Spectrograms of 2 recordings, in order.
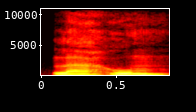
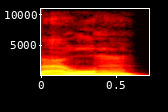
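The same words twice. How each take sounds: First: The h sound is strong and clearly heard. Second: The h sound is weak and barely heard. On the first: The speaker calls it right. "penguatan di huruf H ya ... tapi lahum" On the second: The speaker calls it wrong. "tidak lahum"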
